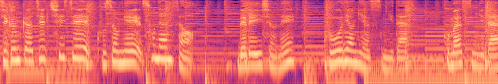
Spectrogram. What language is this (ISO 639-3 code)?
kor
